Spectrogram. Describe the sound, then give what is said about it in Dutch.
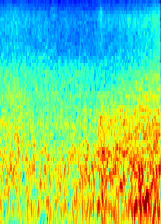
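Ocean waves crash against rocks in a continuous roaring wash of surf, swelling louder partway through, with no voices present. “een angstaanjagende rotsketen waar het land ophield en zijn oren werden verdoofd door het donderen van het water, terwijl het klotste en brulde en raasde in de ontzaglijke inhammen die het had uitgeslepen en driftig probeerde de aarde te ondermijnen.”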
